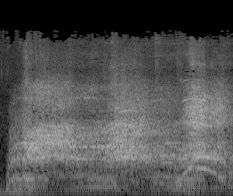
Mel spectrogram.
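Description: A large crowd at a results party on Margaret Island (Margit-sziget) roars and cheers in sustained, loud waves while awaiting the announcement of university admission point thresholds. Many voices shout together, swelling in intensity over a few seconds.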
